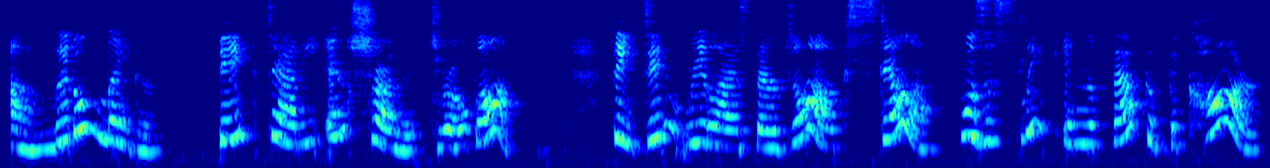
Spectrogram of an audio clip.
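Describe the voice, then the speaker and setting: A woman reads a children's story aloud in an expressive storybook style, playing the role of a princess. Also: extremely high pitch, a little slow, distant mic.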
